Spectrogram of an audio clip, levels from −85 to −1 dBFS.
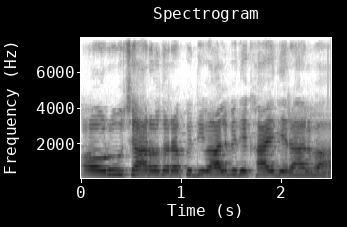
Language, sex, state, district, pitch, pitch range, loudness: Bhojpuri, female, Uttar Pradesh, Deoria, 235 Hz, 225-235 Hz, -16 LUFS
